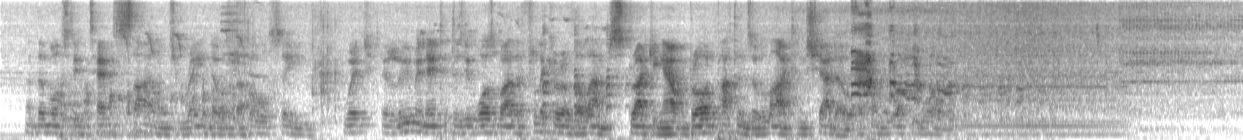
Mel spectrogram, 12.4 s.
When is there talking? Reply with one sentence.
You can hear the talking from 0.1 to 9.6 s.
